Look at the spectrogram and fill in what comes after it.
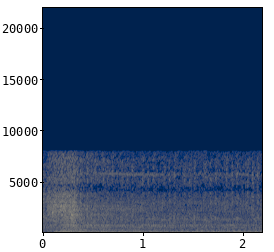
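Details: LADA 2107 after replacing the radiator, water pump and thermostat: a quick catch on the starter, then a settled, even idle with no knocks or misses. The engine starts and idles cleanly.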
